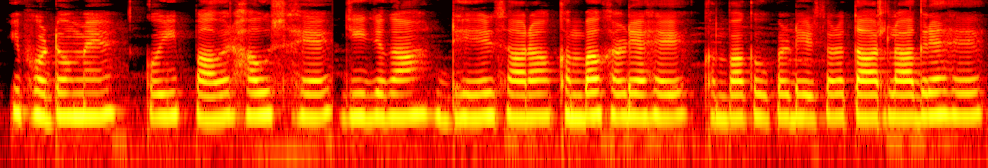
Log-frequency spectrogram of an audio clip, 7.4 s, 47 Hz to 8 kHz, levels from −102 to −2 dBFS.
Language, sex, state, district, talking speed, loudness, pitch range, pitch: Marwari, female, Rajasthan, Churu, 185 wpm, -31 LUFS, 225-235 Hz, 230 Hz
